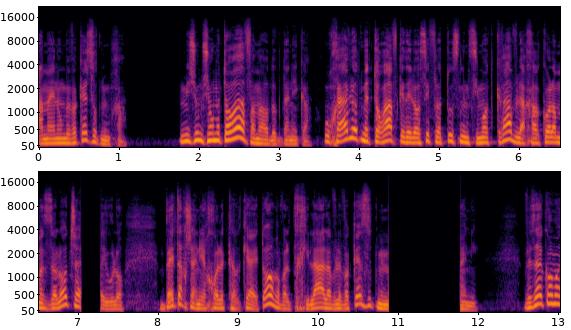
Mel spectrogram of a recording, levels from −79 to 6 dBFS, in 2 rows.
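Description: At 7.03 s the speech drops to silence for 0.25 s, then again from 10.87 to 11.77 s for 0.9 s, resuming each time; likely a Bluetooth stall from a drained receive buffer.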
